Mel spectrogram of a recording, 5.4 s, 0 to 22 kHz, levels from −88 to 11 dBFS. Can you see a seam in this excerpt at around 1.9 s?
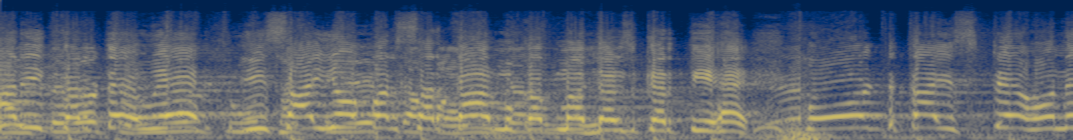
no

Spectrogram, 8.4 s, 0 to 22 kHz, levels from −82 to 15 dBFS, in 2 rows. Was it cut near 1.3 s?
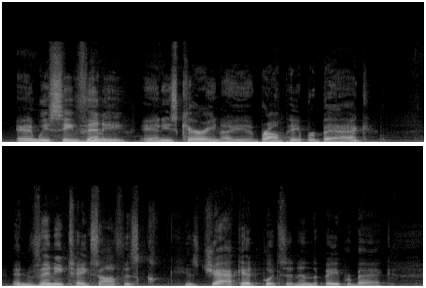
yes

